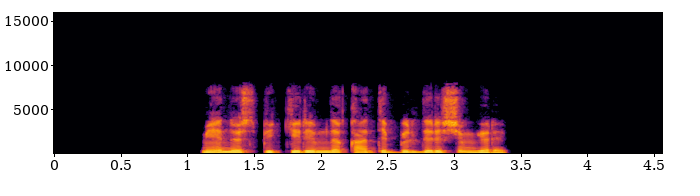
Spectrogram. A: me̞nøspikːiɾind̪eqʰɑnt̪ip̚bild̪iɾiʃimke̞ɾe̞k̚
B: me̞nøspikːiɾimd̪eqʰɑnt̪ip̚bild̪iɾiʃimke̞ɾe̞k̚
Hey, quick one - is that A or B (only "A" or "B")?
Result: B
